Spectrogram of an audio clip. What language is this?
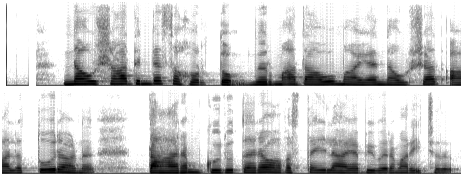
Malayalam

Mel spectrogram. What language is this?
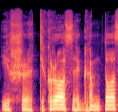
Lithuanian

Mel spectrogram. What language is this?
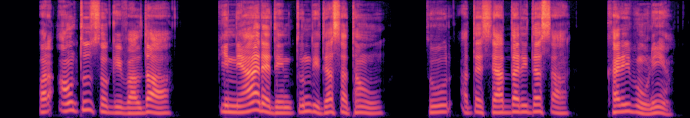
Gaddi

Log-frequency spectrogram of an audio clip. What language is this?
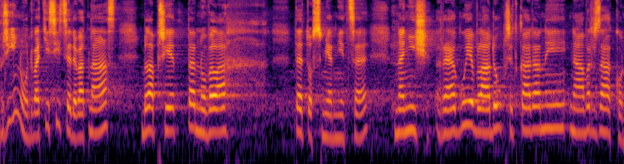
Czech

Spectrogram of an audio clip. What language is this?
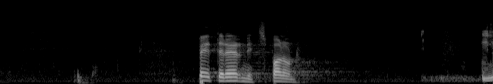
Estonian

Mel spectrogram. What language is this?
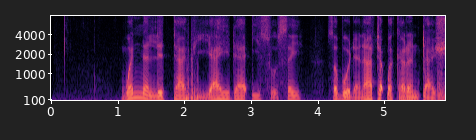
Hausa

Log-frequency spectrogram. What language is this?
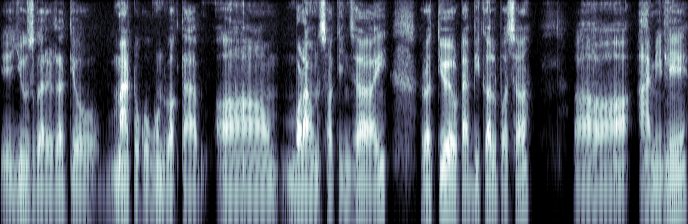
Nepali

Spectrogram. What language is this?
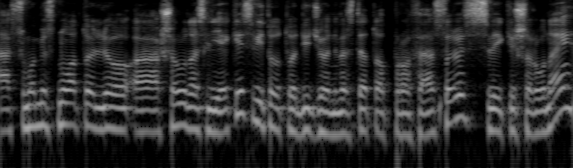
Lithuanian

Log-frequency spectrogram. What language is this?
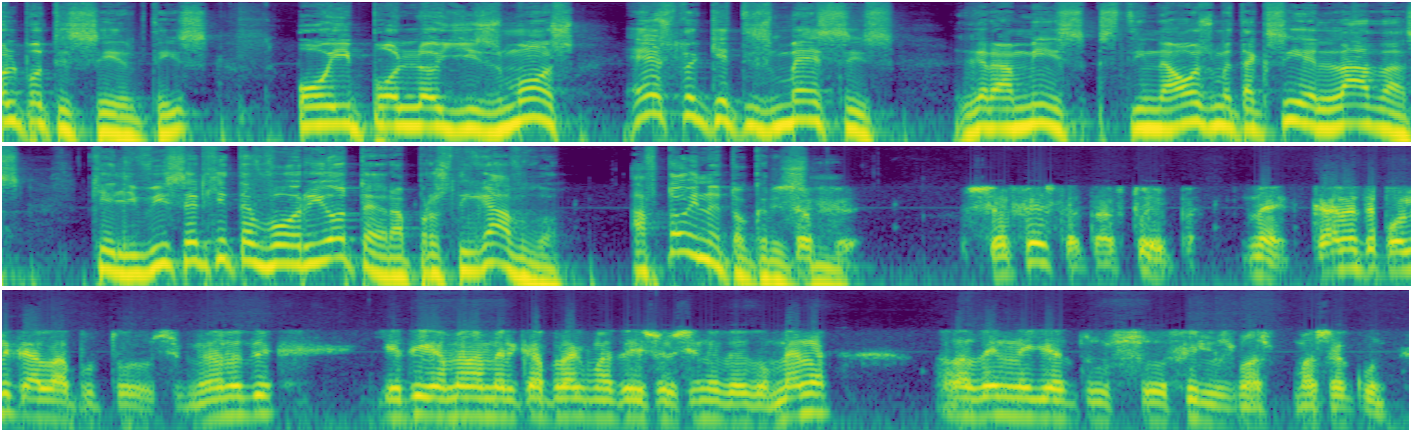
Greek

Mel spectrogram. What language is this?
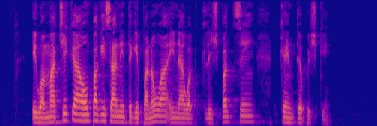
Orizaba Nahuatl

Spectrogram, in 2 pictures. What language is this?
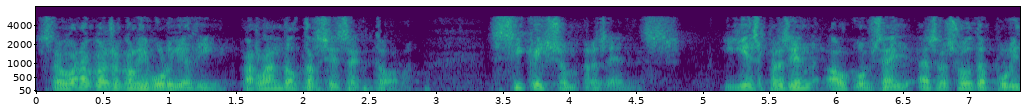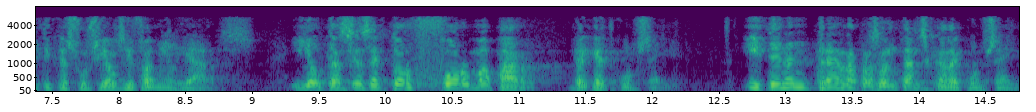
Catalan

